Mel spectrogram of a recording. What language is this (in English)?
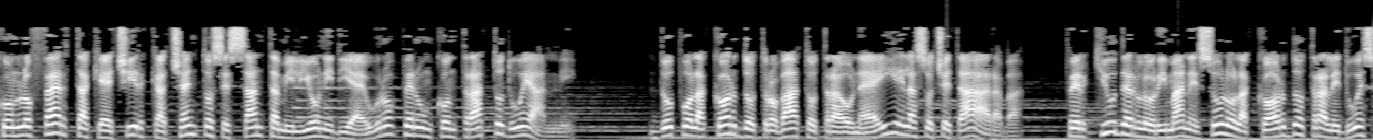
Italian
